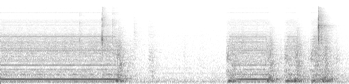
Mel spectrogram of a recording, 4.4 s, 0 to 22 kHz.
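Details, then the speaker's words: Sieg X2 CNC Fusion Z axis with closed-loop NEMA 23 425 oz-in steppers, after realignment, oiling the ball nut with way oil and lowering driver current: even stepper hum, no grinding or skipped steps, motors cool; torque-stall risk being watched. "I'm gonna watch that really closely but it does sound a lot better and the motors are nice and cool they usually get warmth"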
